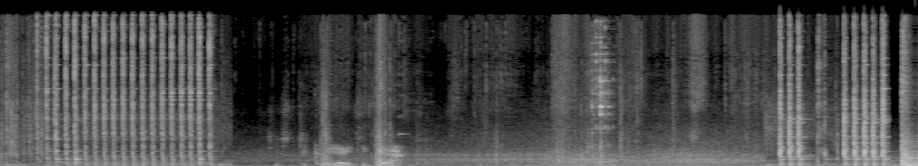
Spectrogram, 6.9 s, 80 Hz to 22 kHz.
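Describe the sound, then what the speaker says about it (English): Rapid, evenly spaced metallic taps from a hammer gently striking a stuck BMW M3 suspension part come in bursts, with someone talking between them. "So gentle tapping with a hammer"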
